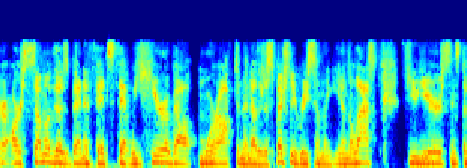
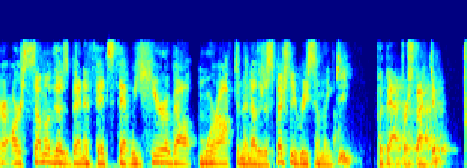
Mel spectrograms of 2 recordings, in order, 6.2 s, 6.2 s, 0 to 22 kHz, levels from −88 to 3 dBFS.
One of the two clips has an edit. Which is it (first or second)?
second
